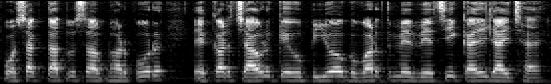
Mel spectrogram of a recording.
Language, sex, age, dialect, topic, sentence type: Maithili, male, 31-35, Eastern / Thethi, agriculture, statement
